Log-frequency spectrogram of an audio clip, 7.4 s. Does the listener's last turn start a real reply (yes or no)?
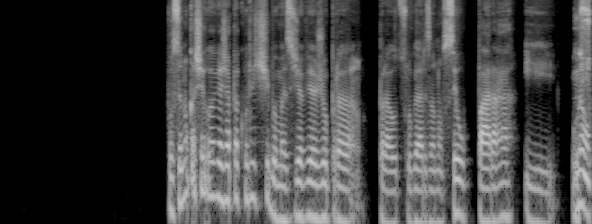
yes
